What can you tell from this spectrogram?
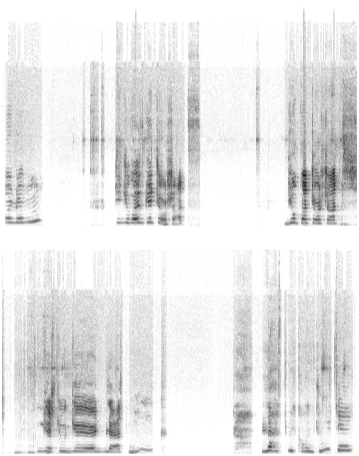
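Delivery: high, cooing pet voice; high-pitched talk to a beloved pet. Real, not acted. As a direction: coo sweetly at the dogs. Baby talk to her dogs.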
